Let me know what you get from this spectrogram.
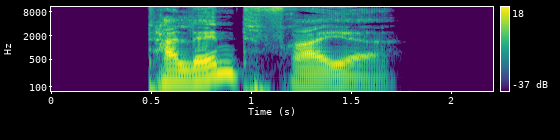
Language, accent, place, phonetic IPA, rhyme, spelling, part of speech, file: German, Germany, Berlin, [taˈlɛntfʁaɪ̯ə], -ɛntfʁaɪ̯ə, talentfreie, adjective, De-talentfreie.ogg
- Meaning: inflection of talentfrei: 1. strong/mixed nominative/accusative feminine singular 2. strong nominative/accusative plural 3. weak nominative all-gender singular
